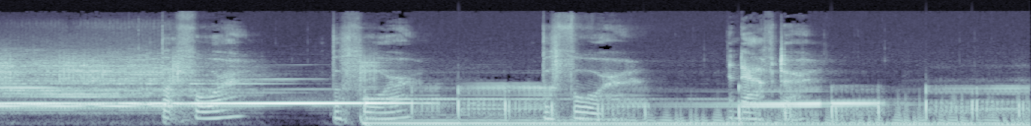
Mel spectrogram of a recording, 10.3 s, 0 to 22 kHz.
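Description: Sustained synthesizer chords from a Korg M3 keyboard, joined about three and a half seconds in by a deep low drone. Short swooping, sliding tones cut in every couple of seconds over the held notes.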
